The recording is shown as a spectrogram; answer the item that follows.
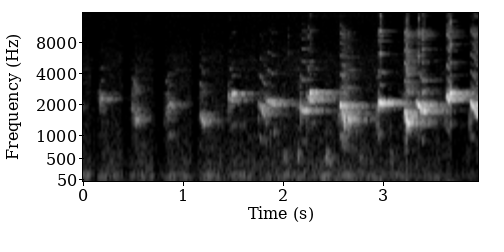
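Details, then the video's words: Sooty-headed bulbul, long continuous song meant for training other birds; begins with soft, spaced whistles that swell into a loud, quick string of sliding notes. "MASTERAN burung trucukan terbaik biar ikutan ropel panjang 1 nafas"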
